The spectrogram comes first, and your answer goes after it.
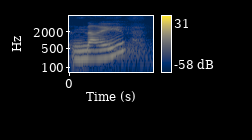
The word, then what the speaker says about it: knife: And of course silent K on this knife.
